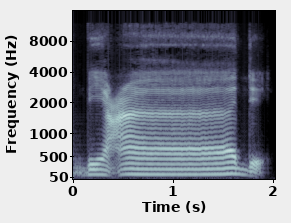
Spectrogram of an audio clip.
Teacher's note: maka biar tidak menjadi huruf T ya, maka tunaikan saja qalqalahnya · pastikan kolkolahnya jangan hilang ya. Karena masih ada beberapa yang hilang menjadi bi'at. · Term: qalqalah kubra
